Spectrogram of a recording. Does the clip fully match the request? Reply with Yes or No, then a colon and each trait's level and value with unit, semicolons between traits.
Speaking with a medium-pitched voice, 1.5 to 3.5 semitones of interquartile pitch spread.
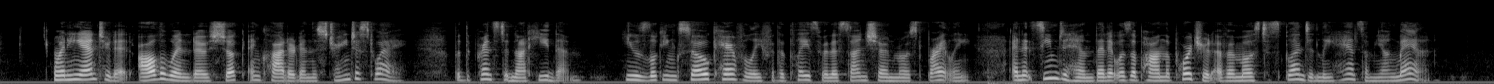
No: medium, 180 Hz; average, 4.7 semitones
